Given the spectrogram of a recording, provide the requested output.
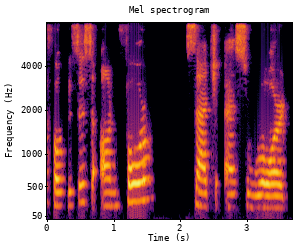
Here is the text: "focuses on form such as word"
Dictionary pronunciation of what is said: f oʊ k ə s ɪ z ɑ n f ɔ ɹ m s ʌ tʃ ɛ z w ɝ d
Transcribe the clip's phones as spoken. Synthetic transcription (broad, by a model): f oʊ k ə s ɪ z ɑ n f ɔ ɹ s ʌ tʃ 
